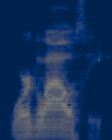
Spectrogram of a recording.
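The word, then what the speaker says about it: Wrdlsy: name of company is word lousy now it's spelled odd so it's w r d l s y but it sounds like word but there is no o in it but it's word lousy and they make welders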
